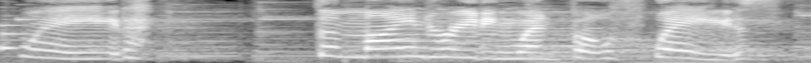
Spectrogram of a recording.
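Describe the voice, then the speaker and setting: High-pitched, huffy, flustered game heroine. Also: female voice, a little slow. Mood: embarrassed, huffy. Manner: stammering, huffy, sighing. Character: flustered, grumpy, easily embarrassed young-sounding woman. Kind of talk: video game character acting. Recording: clear music behind.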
